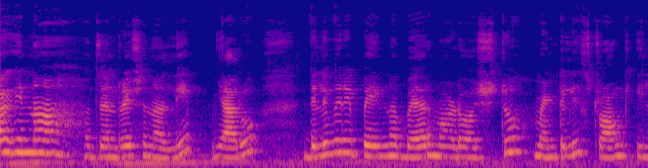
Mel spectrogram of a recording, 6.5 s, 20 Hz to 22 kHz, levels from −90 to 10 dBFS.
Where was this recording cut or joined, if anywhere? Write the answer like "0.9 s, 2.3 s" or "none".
none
